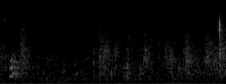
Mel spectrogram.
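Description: Near silence: quiet room tone, with a brief faint sound right at the start and a few faint ticks.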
